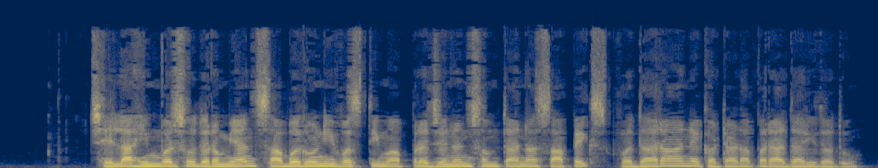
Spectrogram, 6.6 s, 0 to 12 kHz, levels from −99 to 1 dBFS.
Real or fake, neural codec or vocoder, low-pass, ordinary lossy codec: real; none; 9.9 kHz; AAC, 32 kbps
